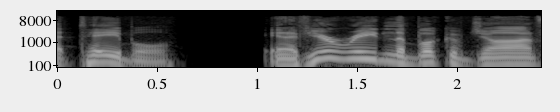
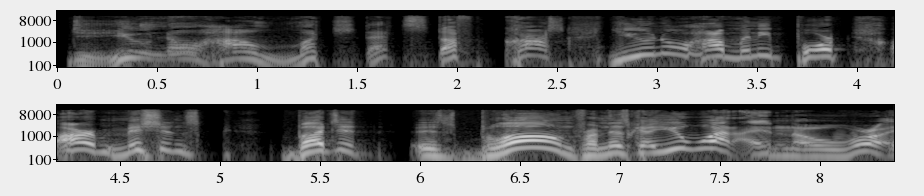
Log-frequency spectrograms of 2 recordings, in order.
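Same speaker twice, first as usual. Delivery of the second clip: indignant Judas; 7 semitones higher, 7 dB louder than usual. Acted. Judas scolding the disciples about the perfume, higher and outraged. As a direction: pitch jumps high, outraged at the cost. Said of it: "Judas is fit to be tied".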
